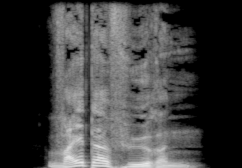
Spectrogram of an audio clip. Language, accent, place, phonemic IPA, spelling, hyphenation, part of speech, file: German, Germany, Berlin, /ˈvaɪ̯tɐˌfyːʁən/, weiterführen, wei‧ter‧füh‧ren, verb, De-weiterführen.ogg
- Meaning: to continue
